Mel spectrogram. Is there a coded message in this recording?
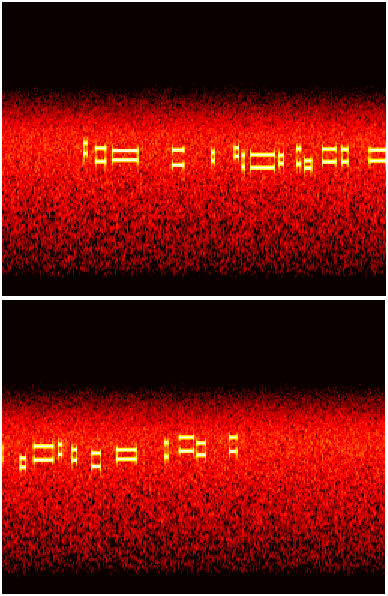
No, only pairs of high tones at irregular times, with phone line noise.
